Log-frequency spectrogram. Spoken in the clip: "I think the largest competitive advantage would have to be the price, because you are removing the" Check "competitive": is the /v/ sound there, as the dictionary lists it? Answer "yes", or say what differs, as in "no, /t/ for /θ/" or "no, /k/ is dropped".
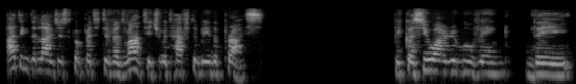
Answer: yes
